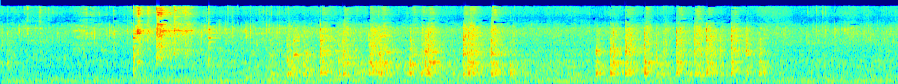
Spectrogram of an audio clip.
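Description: A metal pan scrapes and rattles on a gas burner as it is tossed.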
